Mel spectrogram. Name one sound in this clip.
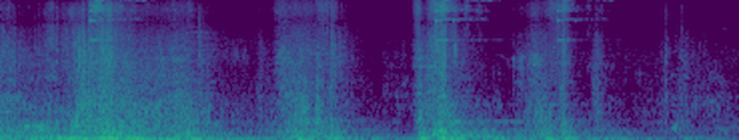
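Magic spells whoosh and burst in short loud bursts.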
